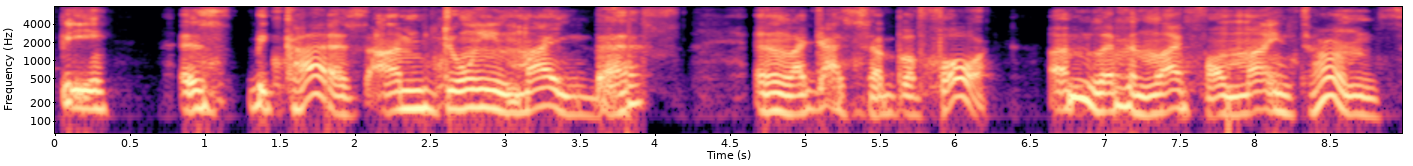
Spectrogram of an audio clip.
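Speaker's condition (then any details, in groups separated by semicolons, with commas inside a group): Spinocerebellar ataxia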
